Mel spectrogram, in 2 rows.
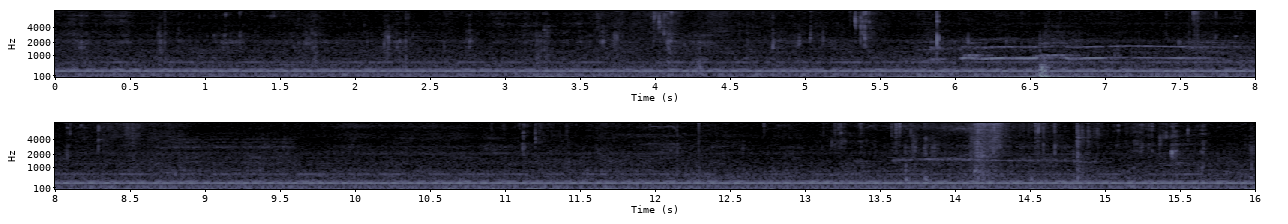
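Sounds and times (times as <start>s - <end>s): chewing with mouth clicks: 0.0s - 6.1s, 10.8s - 16.0s
steady low hum: 0.0s - 16.0s.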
